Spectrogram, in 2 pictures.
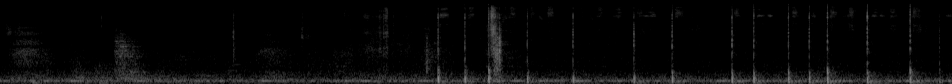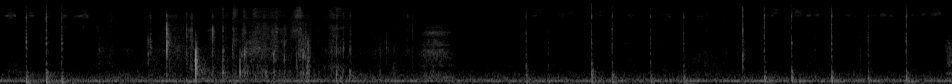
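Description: Pen writing by hand on paper, close and quiet, with steady scratchy strokes and small taps across the whole stretch over a low background hum, a soft voice now and then.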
